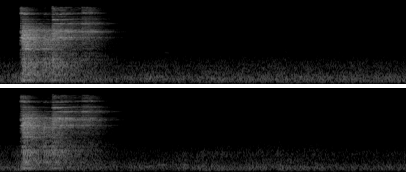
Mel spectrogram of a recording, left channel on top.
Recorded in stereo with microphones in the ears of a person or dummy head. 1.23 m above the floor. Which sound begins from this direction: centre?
Cutlery clinking, at 0.2 s.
